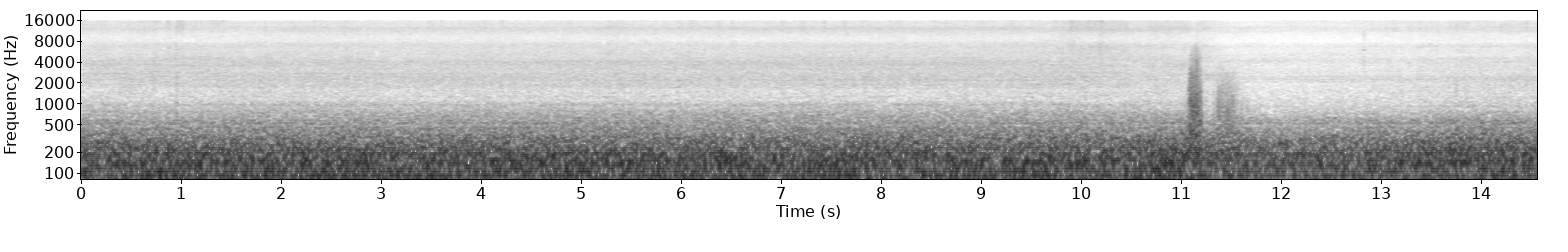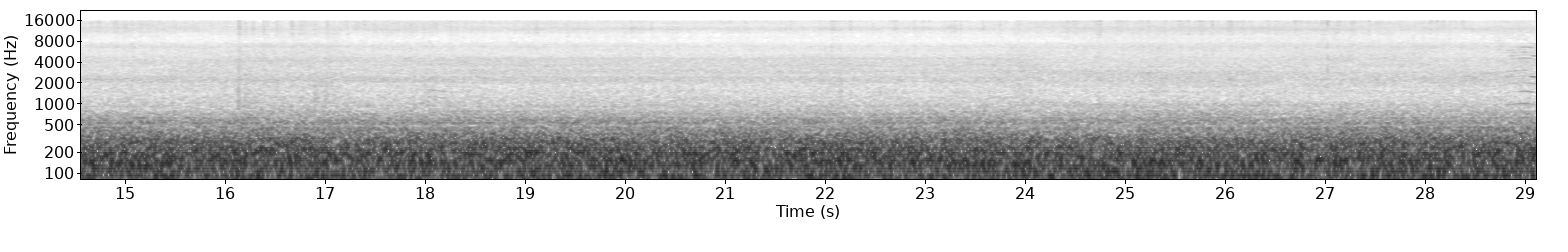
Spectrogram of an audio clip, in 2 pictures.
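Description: Steady roar of an Airbus A321's jet engines and rushing air, heard from inside the passenger cabin during the climb after takeoff. A brief high tone sounds once about eleven seconds in.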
